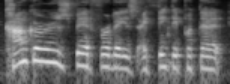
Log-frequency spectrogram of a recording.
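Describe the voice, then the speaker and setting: A man's voice: sits high, slow pace, a bit bright. A man on a discussion panel, recounting things casually and enthusiastically.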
